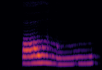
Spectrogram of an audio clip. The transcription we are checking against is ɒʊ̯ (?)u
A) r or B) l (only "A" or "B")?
B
